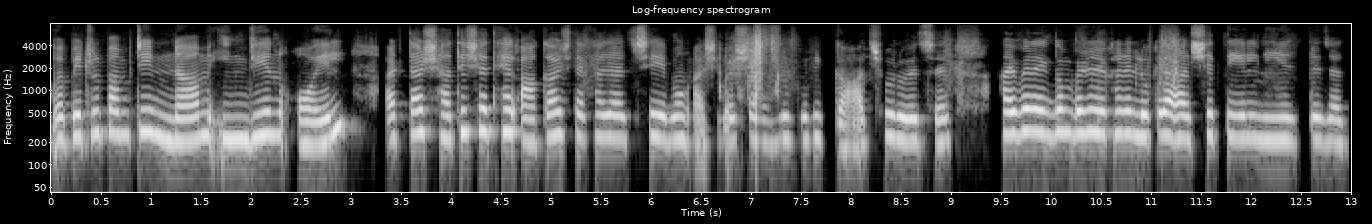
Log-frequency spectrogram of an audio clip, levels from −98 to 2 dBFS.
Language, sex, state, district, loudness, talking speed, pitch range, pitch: Bengali, female, West Bengal, North 24 Parganas, -17 LUFS, 150 wpm, 215-255 Hz, 230 Hz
